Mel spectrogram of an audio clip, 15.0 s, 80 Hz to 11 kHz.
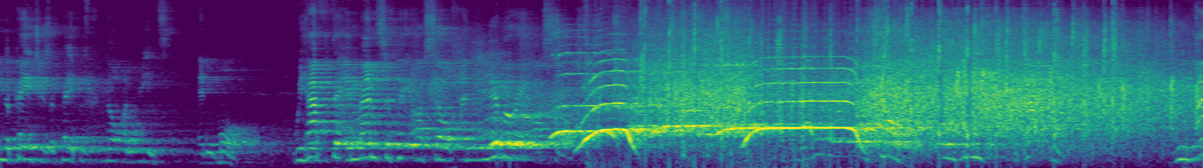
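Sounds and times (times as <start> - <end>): shouted cheers: 6.6 - 13.4
audience applauding: 6.9 - 15.0.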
